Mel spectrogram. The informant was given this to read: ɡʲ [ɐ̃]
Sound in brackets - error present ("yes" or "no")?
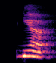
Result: no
